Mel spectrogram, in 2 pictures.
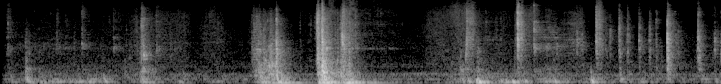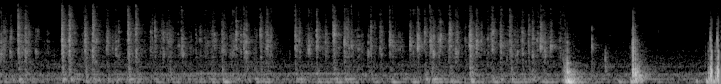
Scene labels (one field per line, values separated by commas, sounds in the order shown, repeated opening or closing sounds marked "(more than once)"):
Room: office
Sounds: window, keyboard typing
